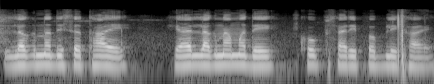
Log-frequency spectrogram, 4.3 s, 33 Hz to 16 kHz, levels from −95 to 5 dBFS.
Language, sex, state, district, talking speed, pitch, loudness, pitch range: Marathi, male, Maharashtra, Pune, 125 wpm, 130 Hz, -21 LUFS, 125-135 Hz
